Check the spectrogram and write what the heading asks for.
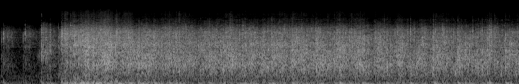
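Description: Audience applauding: a few scattered claps, then dense, sustained applause from about half a second in.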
